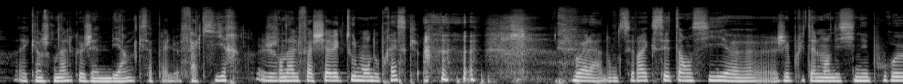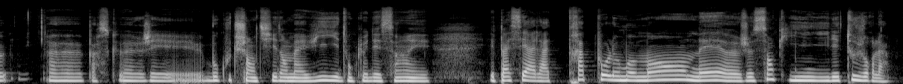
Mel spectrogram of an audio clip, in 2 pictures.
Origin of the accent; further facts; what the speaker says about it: Strasbourg, Grand Est, France; moved away as an adult; also born or lived in Forbach, Lorraine / Brussels, Belgium; now in Jassogne, Belgium; j'ai, donc j'ai, grandi euh, à Strasbourg avec une période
